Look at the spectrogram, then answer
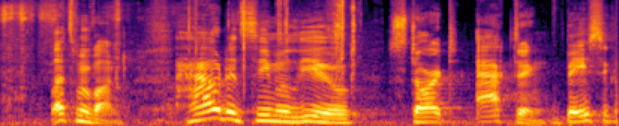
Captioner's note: paper rips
